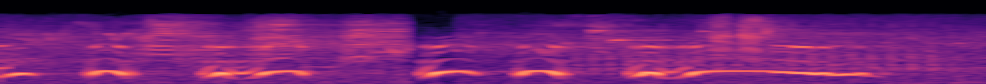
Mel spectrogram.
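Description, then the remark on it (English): A barred owl hoots two rhythmic phrases of rising-and-falling notes, clear; the second series ends in a long, drawn-out, descending hoot. “To signal it was okay to slip away and join her, she would hoot like a barred owl.”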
